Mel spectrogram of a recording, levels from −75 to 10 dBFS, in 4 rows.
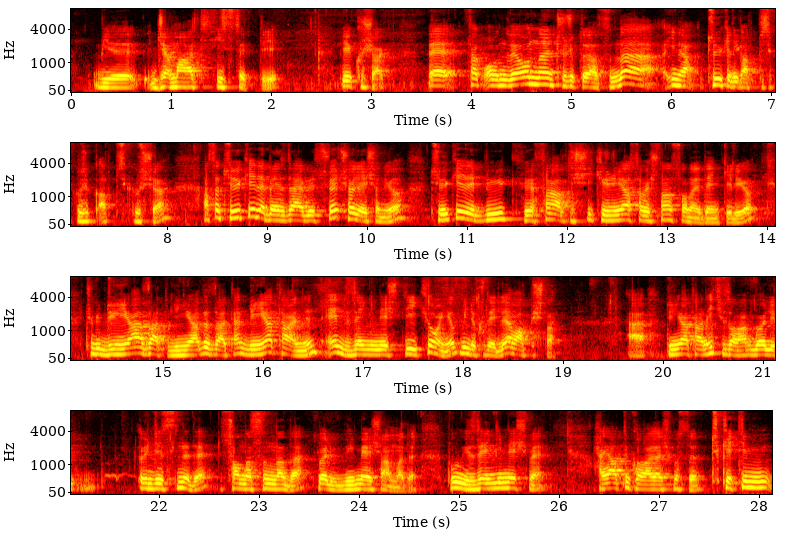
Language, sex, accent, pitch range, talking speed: Turkish, male, native, 125-160 Hz, 130 wpm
